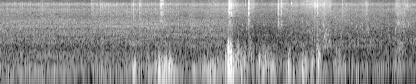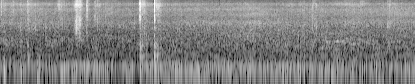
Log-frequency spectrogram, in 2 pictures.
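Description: Wind buffeting the microphone as a low, pitchless rumble that gusts loudest a few seconds in, with a few light clicks later on.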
